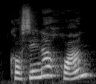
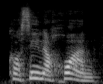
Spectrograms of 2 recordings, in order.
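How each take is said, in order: First: The pitch rises at the end. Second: The pitch stays flat at the end. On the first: It asks whether Juan cooks. The speaker calls it right. "if I rise my intonation at the end, it becomes a question" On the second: It does not sound like a question. The speaker calls it wrong. "it doesn't sound much like a question"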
